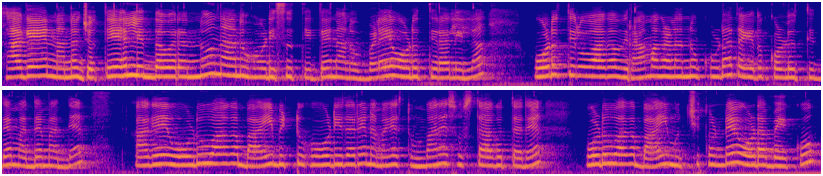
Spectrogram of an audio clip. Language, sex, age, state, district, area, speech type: Kannada, female, 18-30, Karnataka, Davanagere, rural, spontaneous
